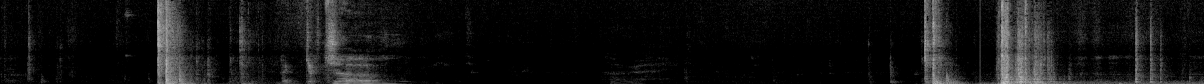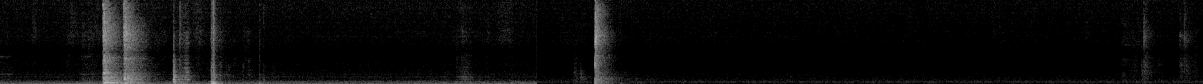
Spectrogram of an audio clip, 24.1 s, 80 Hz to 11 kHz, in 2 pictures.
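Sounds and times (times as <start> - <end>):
refrigerator door opening and shutting: 9.2 - 11.8
thud: 9.8 - 10.7
refrigerator hum: 9.8 - 17.4.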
